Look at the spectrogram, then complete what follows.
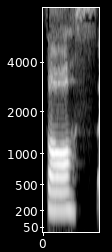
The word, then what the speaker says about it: Thoth: whether you're a Marseille, a Thoth, or Toth, depending on how you pronounce it, or a Rider-Waite-Smith person,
